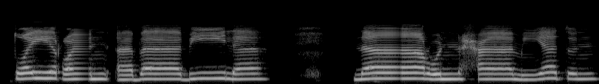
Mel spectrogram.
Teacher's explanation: غنہ کرنا نہیں ہے یعنی کہ نیزل ساؤنڈ نہیں ہونی چاہیے پڑھتے وقت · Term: اظہار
